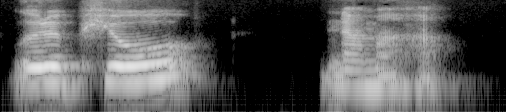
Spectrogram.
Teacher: The Visarga changes into an O with a soft consonant.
